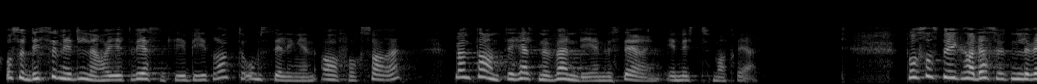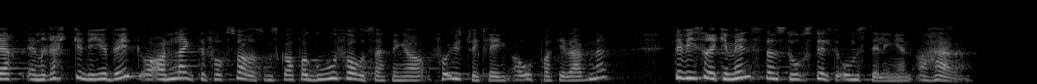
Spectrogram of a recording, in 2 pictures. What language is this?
Norwegian Bokmål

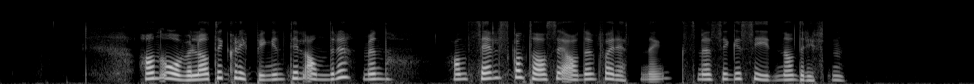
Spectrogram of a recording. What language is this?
Norwegian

